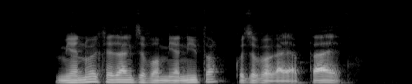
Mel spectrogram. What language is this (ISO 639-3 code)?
kln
